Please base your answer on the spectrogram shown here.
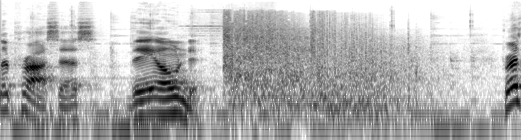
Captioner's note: artillery booms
